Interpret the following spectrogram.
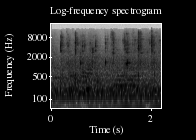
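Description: Faint, irregular clicks and gritty scraping of a thick brown-sugar, honey and coconut-oil paste being stirred in a small plastic container.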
